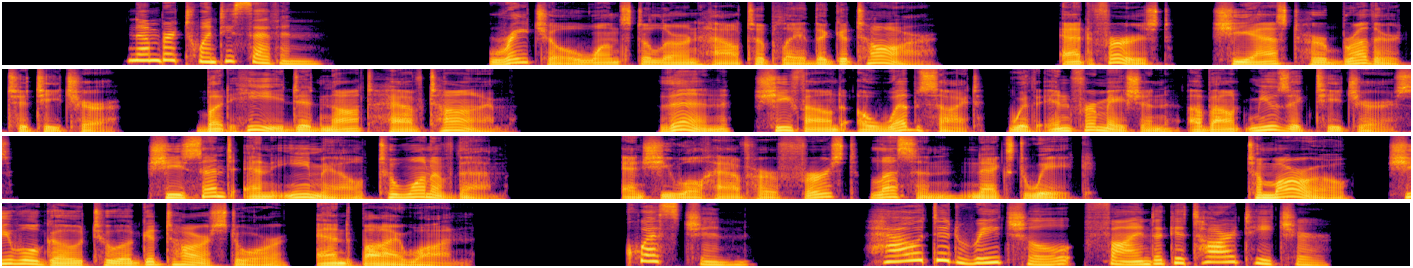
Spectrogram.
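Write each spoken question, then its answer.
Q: How did Rachel find a guitar teacher?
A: She found one on a website with information about music teachers.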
